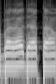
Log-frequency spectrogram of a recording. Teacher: Tanwin bertemu dengan huruf mim, ini bacaan idgham biguna. Jadi n-nya diganti menjadi m atau dilebur dimasukkan bunyi m.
